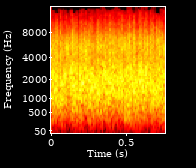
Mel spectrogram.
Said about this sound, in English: Let's have a big round of applause for Maria Gynoy.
